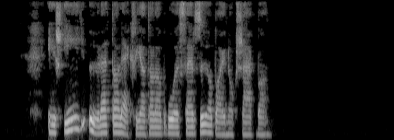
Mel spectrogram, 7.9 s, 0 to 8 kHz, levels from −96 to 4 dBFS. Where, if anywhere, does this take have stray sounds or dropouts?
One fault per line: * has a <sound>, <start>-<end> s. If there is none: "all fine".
all fine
